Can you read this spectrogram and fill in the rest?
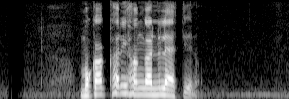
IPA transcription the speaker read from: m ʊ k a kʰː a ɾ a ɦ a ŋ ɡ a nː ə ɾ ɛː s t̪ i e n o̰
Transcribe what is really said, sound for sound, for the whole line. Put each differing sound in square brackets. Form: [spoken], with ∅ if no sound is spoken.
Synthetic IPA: m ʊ k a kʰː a ɾ [i] ɦ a ŋ ɡ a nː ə [l] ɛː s t̪ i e n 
